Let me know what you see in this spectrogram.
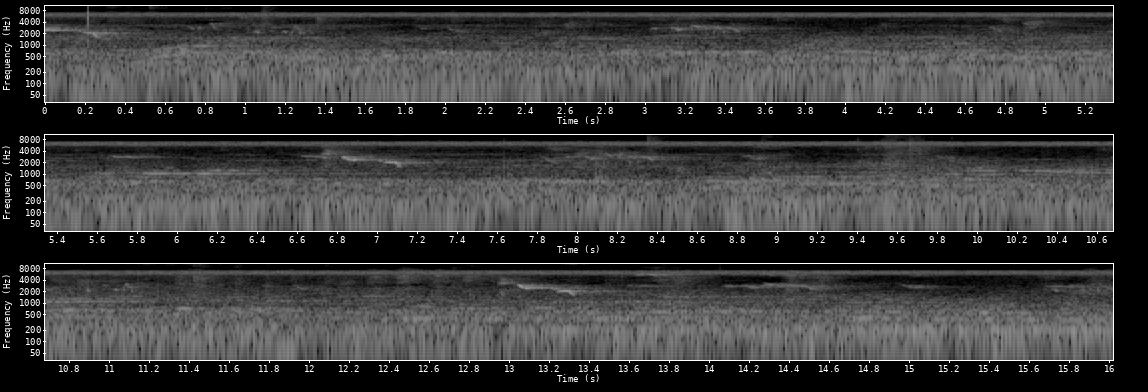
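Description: Birds in the trees giving short, falling chirps at intervals, the loudest in close pairs midway and near the end, over a steady high-pitched insect trill like crickets.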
